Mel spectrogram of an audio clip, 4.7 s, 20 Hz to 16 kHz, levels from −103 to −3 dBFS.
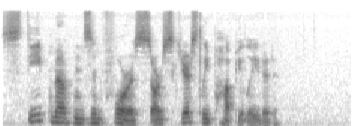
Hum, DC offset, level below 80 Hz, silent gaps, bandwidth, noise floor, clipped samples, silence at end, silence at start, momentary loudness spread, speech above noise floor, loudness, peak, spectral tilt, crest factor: none; under 0.1%; -72 dBFS; none; 11.5 kHz; -80 dBFS; under 0.1%; 0.95 s; 0.05 s; 8 LU; 36 dB; -44 LUFS; -26 dBFS; -4 dB/octave; 20 dB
